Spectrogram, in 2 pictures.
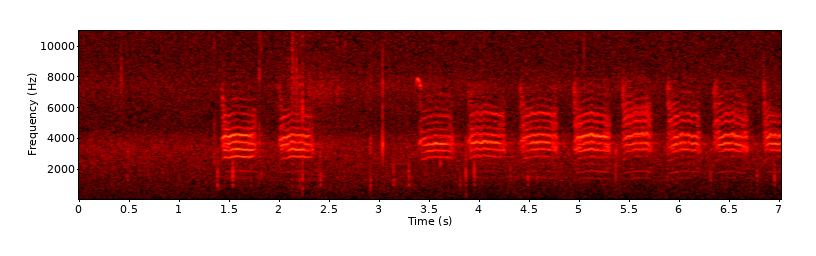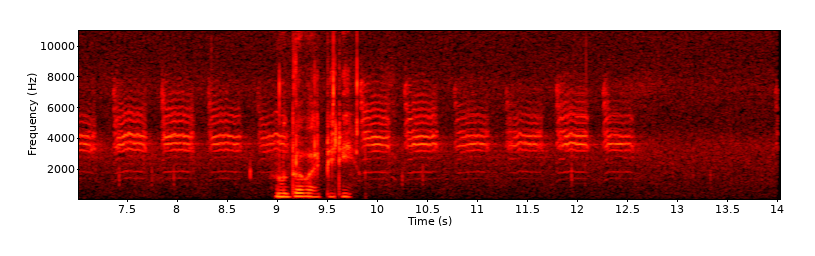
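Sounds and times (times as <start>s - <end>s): bird calling: 1.4s - 2.5s, 3.4s - 9.2s, 9.8s - 12.7s.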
